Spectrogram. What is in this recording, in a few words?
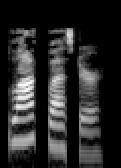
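"block buster", British English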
